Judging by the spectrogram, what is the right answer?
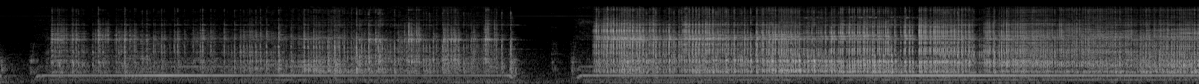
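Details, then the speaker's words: Zenbot CNC machine running its router: steady high motor whine with a harsh, gritty rattle on top, louder after restart; a bearing is suspected to be acting up but has not failed yet, and the machine still works. "yeah so we got a bearing acting up so it hasn't went out on as yet but it still works but there's obviously there's something going on"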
